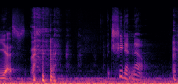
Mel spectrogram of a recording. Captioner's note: laughs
